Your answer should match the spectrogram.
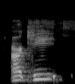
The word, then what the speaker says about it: Arkeith: Arkeith, is that how I pronounce it? I like that. Hi, Arkeith. How you doing? Yeah, that's how you pronounce it.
